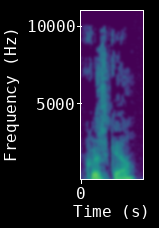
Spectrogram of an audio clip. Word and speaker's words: Christgau: Christgau, am I saying it right? Christgau? Yeah, that's it. Like Christ and then G-A-U.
